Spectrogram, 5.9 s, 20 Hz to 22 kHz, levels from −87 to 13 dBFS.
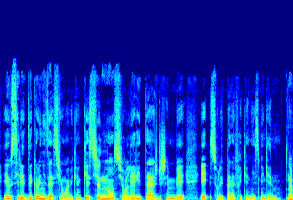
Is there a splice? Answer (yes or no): yes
